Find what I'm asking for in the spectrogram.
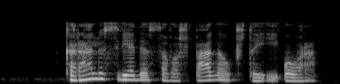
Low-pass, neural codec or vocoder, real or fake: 7.2 kHz; none; real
